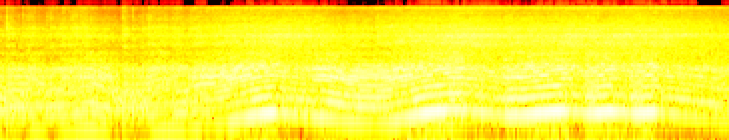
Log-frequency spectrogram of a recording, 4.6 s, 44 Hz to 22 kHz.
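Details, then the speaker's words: Alpina/Alko Champion 38 cc two-stroke chainsaw after carb cleaning, broken tank fuel pipes replaced, high and low screws set 1 1/4 turns out, started on choke: buzzes and revs smoothly on throttle blips, picking up cleanly; healthy. "That sounds alright. There we go. Alright, so back and running again, which is great because it's a really nice saw to use."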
